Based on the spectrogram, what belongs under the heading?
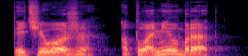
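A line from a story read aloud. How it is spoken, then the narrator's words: Shout. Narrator (Russian): крикнул Астахов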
